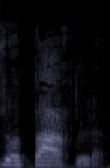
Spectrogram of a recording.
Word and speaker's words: je parle: Entonces, el presente es je parle, acabado en E, pero que no se pronuncia.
